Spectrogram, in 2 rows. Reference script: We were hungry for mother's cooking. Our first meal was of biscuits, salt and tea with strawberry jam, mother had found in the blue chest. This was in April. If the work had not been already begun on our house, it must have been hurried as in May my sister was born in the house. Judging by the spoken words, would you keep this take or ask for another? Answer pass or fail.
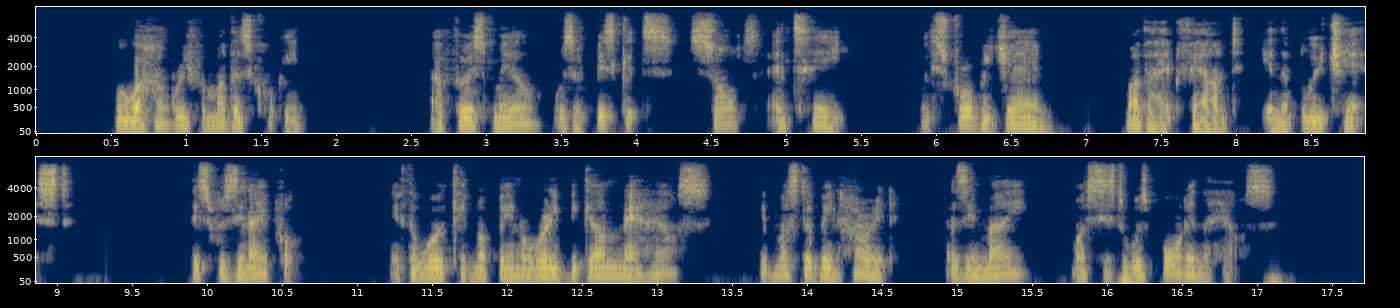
pass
